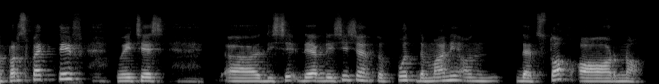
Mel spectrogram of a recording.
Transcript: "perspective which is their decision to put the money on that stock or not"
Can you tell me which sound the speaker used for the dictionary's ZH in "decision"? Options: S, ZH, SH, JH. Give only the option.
S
